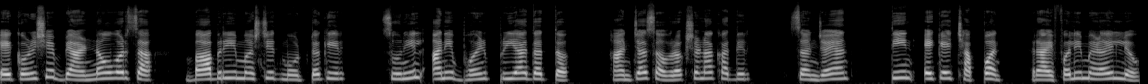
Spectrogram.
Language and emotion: Goan Konkani, neutral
